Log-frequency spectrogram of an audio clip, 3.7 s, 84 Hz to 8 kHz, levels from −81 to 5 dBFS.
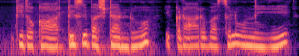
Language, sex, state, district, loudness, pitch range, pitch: Telugu, female, Telangana, Hyderabad, -16 LUFS, 190-215 Hz, 195 Hz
